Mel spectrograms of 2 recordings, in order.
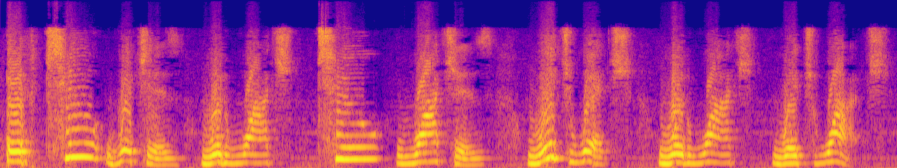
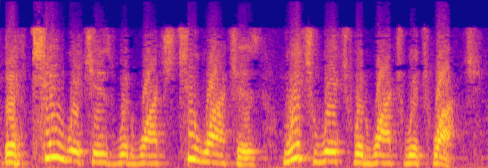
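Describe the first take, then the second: First: It is said at a slower, careful pace. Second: It is said at a quicker, brisker pace.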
